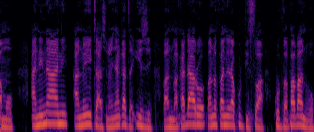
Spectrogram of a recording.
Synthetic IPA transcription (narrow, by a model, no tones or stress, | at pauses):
mo | aninaːniano̞itaʐino̞ɲaŋɡad͡zaʔiːʐi | ʋan̤uʋakaɗaɾo̞ʋano̞fanirakub͡viswakub͡vapaʋan̤uʋok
